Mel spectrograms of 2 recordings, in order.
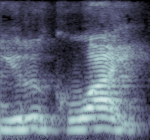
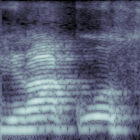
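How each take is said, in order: First: The word ends with a 'kwai' sound. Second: The word ends with a 'kos' sound. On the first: The speaker calls it right. "இறுகுவாய் என்பதுதான் இருக்குவாய்" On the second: The speaker calls it wrong. "இராக்கோஸ்லாம் இல்லை"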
